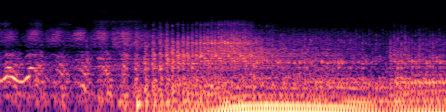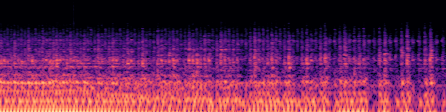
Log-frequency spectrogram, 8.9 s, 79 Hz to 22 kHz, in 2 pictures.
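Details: Ford 2701E 240 CI 4-cylinder diesel on a grapple log loader, sitting 15 years with old fuel and air in the system, broken return line found: starter cranks about three and a half turns a second, catches unevenly but won't run; no start, air in fuel.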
